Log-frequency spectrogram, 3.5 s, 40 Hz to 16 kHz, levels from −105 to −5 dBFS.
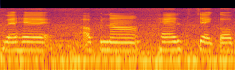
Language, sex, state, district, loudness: Hindi, female, Haryana, Jhajjar, -14 LUFS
